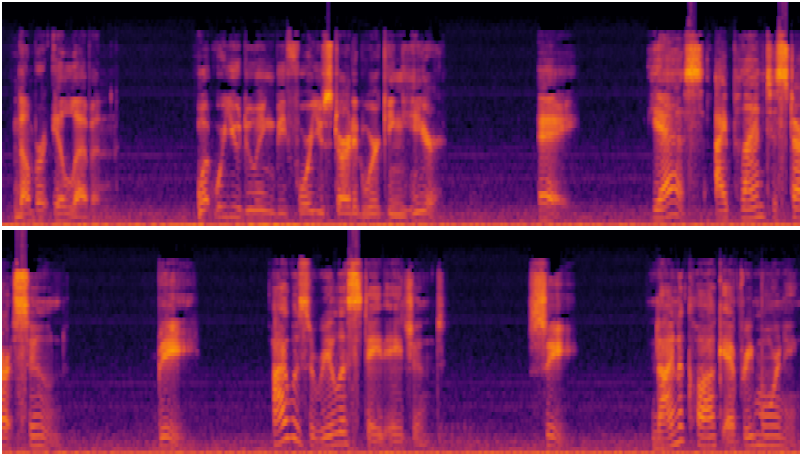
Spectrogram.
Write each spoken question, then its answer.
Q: What were you doing before you started working here?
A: 選択肢 B が正答です。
